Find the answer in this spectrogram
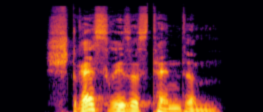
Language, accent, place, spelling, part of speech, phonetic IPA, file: German, Germany, Berlin, stressresistentem, adjective, [ˈʃtʁɛsʁezɪsˌtɛntəm], De-stressresistentem.ogg
- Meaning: strong dative masculine/neuter singular of stressresistent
